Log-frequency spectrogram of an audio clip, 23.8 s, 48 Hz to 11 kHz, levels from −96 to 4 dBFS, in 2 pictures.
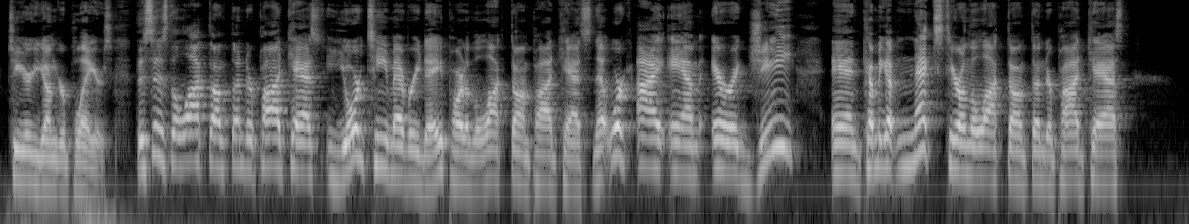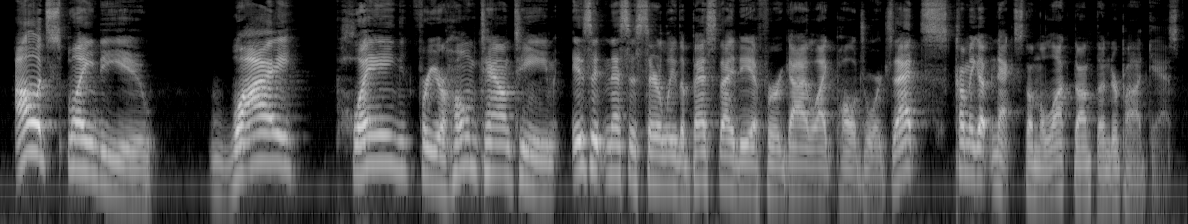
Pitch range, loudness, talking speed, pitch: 130-190 Hz, -25 LUFS, 170 wpm, 165 Hz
